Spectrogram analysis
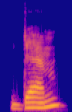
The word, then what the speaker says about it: damn: it's not that another another word where we have the silence 10 apart from column yeah damn yes damn very good how about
